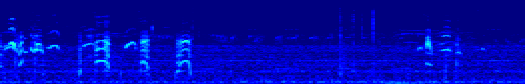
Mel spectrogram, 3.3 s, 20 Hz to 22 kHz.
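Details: Osprey at its nest in Charlo, Montana, one of a pair building a new nest, caught on a nest camera on 27 June 2018 near noon; a rapid run of piercing high chirps, a pause, then a shorter burst.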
